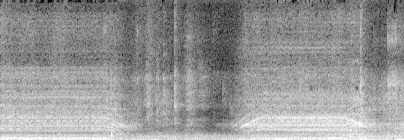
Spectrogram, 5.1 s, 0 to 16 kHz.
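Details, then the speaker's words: Celestron NexStar 4SE telescope mount after strip-down and repair of loud altitude and azimuth motor noise, run on a 12 V 2 A supply: quiet, steady motor whine ramping up, holding and winding down, no grinding or chatter; drive normal. "Um everything's running smoothly. I've actually used this telescope a few times outside and it's been running really nicely and everything's quiet."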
